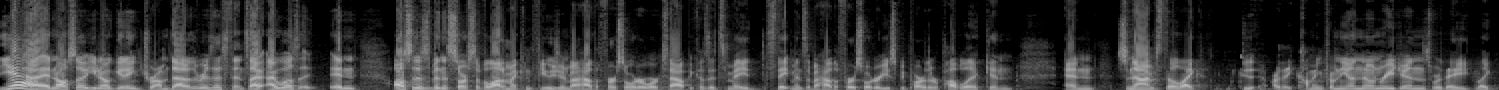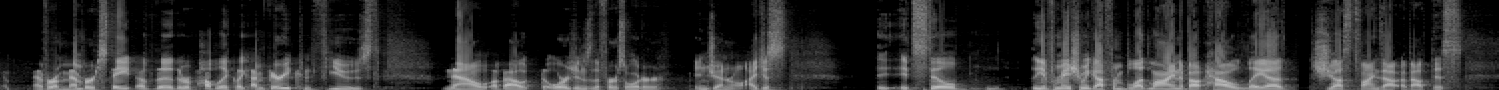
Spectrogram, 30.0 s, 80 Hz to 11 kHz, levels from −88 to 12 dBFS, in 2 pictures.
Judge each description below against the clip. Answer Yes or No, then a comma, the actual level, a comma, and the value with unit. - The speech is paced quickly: Yes, fast, 215 wpm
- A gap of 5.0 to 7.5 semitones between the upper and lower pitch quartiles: Yes, wide, 5.5 semitones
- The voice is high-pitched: No, low, 135 Hz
